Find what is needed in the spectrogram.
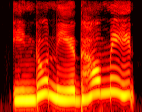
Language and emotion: Santali, surprised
